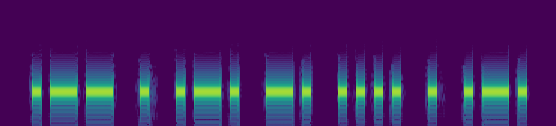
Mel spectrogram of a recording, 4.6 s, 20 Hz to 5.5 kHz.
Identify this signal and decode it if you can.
Morse code, heard as a keyed tone, about 16 wpm, 600 Hz. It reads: WERNHER
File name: CW / Practice / EnglishQuotations0416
